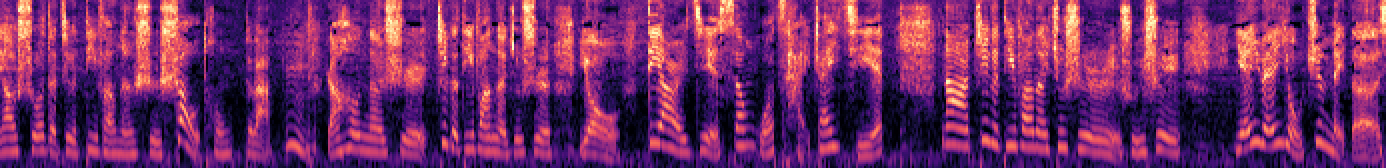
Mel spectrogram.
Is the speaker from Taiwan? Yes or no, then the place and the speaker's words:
no; Dalian, Liaoning, China; 所以大家可以到时候来我的家乡大连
